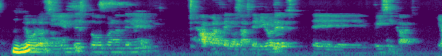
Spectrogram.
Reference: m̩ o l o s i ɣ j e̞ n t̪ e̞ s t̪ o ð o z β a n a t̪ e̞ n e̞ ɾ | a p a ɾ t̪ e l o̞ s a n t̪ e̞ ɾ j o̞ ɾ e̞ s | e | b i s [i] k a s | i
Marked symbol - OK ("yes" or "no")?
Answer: yes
